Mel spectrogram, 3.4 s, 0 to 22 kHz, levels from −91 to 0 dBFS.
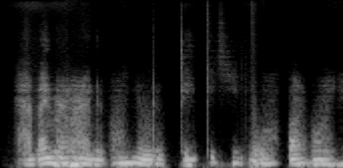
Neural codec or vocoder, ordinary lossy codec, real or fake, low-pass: codec, 44.1 kHz, 0.9 kbps, DAC; none; fake; none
